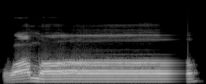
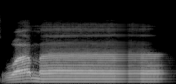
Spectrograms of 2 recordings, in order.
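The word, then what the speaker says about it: وَمَا: Ya, jadi tidak lagi dibaca wamo. Ya. Tapi dibaca tipis wama.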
